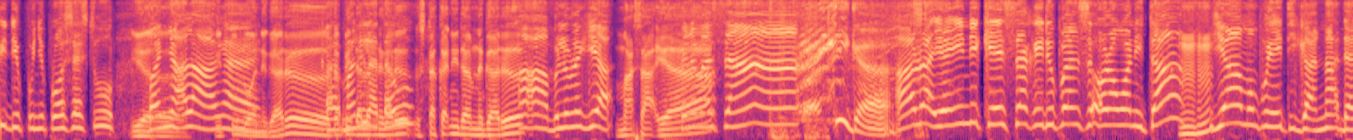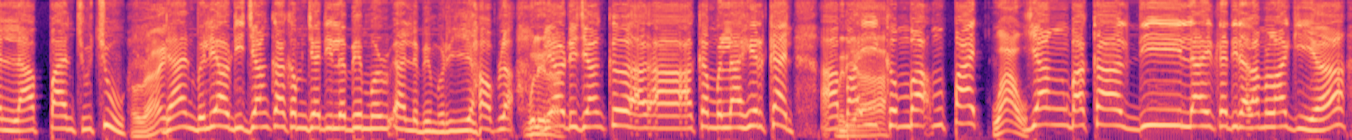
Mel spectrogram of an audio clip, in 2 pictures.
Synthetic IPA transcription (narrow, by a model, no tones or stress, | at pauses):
idiəpuɲãpɾosɛst̪ujabaɲaʔ̚lahkaannəɡaɾamãnalaht̪ausət̪akat̪̚nidalamnəɡaɾaaʔabəlʊmlahɡiaʔmasa̰ʔjakənamasa | t̪iɡaʔaɾajt̪̚jaŋinĩkesahkəhidup̬ansəoɾaŋwanit̪ajaŋmə̃mpuɲait̪iɡaanaʔdanlapant͡ʃut͡ʃuɔ̰adanbəliawdid͡ʒaŋkaːkanmə̃nd͡ʒadiləbɪhməələbɪhmə̃ɾiap̚laʔboləliawdid͡ʒaŋkaakanmə̃laɦɪrkanʔə̰baikəmbaəmpat̪̚wawjaŋbakaldilaɦɪrkant̪̬idaʔlamalaɡiə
